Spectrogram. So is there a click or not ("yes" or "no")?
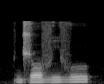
no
